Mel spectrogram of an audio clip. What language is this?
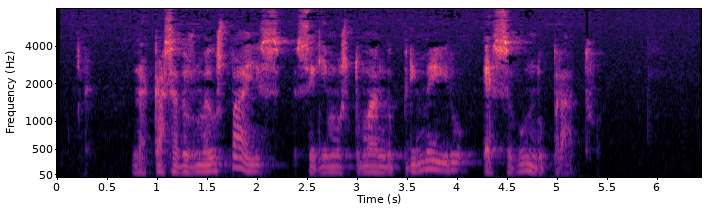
Galician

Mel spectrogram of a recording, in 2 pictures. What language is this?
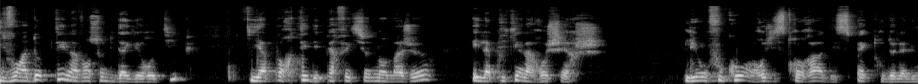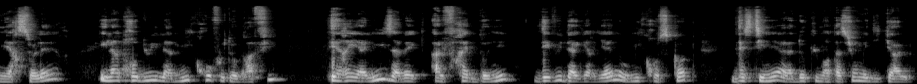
French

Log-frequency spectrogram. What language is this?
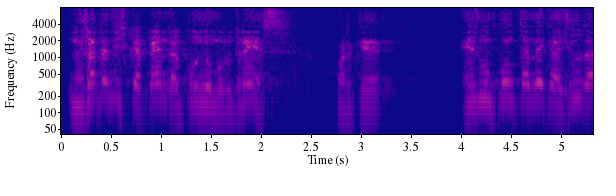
Catalan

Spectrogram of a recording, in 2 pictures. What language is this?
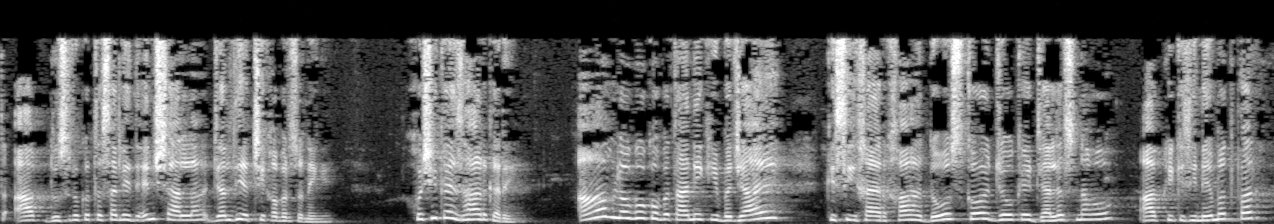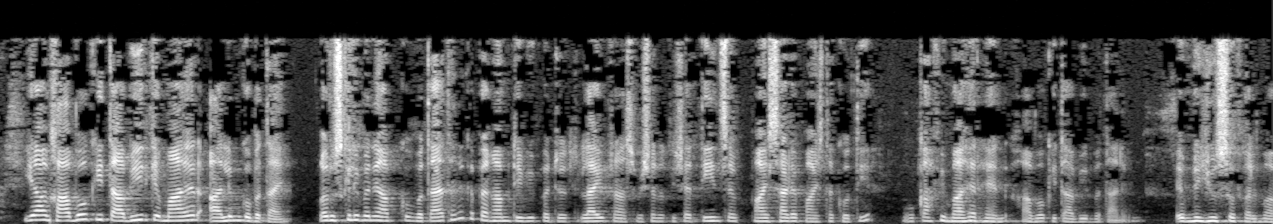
Urdu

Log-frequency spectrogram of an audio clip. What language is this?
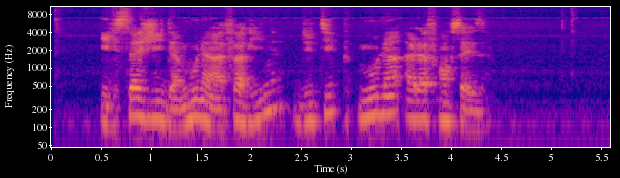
French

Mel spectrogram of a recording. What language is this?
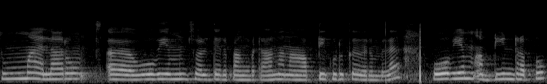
Tamil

